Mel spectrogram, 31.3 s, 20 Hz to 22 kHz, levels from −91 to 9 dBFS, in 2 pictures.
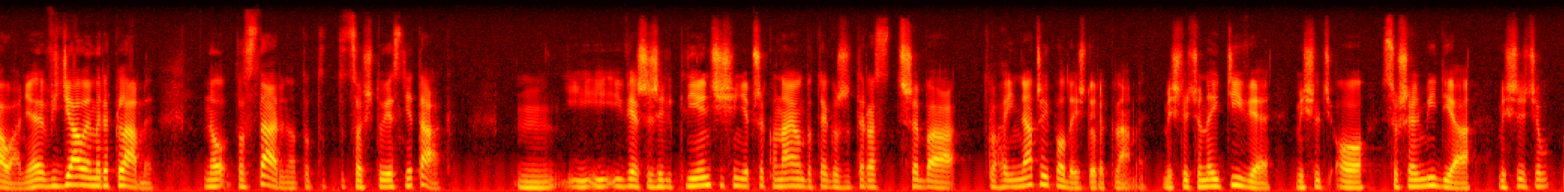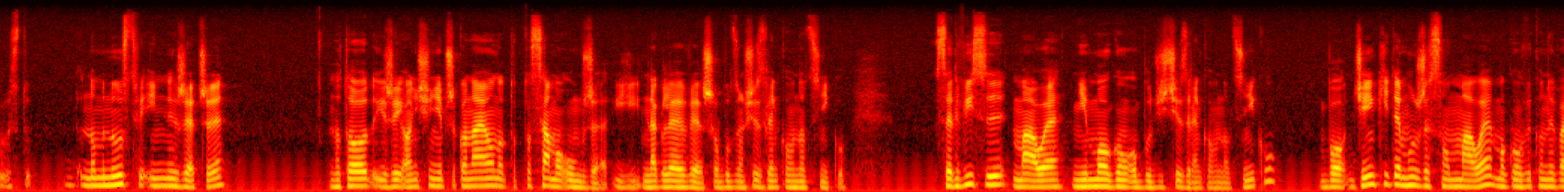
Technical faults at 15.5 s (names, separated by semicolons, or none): video or display buzz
